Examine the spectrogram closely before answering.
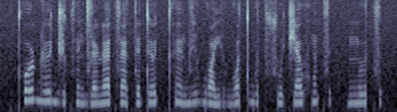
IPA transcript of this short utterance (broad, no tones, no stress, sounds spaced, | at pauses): t̪ʰ o ɖ ø d͡ʒ o t͡s ĩ d͡z æ ɳ æ t͡s æ t e t ø t t̪ʰ ẽ d i ɡʷ ɑ j i ɡʷ ɑ t ɡʷ e t͡s sʷ e t͡ʃ æ xʷ ĩ t͡s | n̪ ɯ t͡s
